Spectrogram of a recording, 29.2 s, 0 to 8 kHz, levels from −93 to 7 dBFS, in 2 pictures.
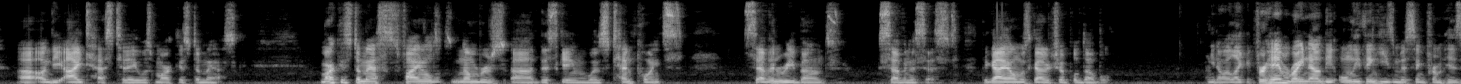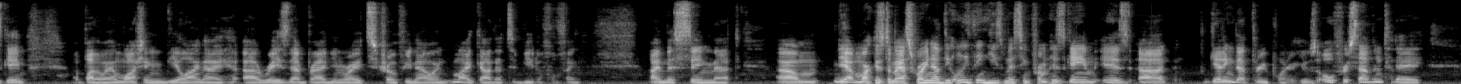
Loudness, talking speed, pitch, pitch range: -24 LUFS, 195 wpm, 105 Hz, 95-125 Hz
